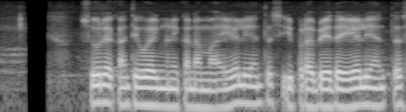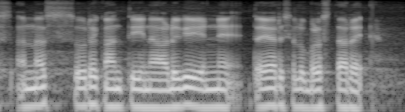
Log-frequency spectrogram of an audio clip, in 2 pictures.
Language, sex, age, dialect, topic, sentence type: Kannada, male, 18-24, Mysore Kannada, agriculture, statement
